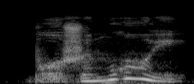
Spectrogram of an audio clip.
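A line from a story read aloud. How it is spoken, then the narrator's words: Bewildered whisper. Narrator (Russian): прошептала Жюльена, недоуменно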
